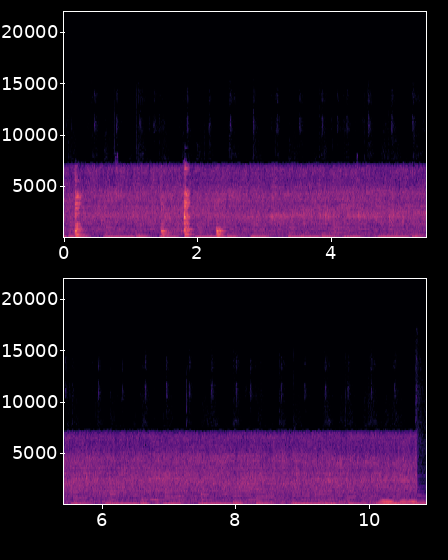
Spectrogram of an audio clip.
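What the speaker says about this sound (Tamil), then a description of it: "கலர் சேஞ்ச் ஆகிற வரைக்கும் நம்ம ஃப்ரை பண்ணிக்கலாம்." Paneer frying in a pan, a steady close sizzle that runs continuously throughout, with a few faint utensil taps near the start.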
